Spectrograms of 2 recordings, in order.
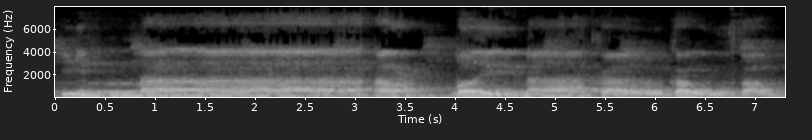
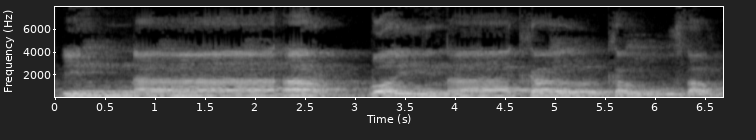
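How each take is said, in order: No difference in how they are said.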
